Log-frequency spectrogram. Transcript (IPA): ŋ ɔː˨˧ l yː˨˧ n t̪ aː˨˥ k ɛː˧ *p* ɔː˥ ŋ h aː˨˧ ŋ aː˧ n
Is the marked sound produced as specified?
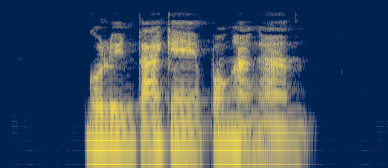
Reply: yes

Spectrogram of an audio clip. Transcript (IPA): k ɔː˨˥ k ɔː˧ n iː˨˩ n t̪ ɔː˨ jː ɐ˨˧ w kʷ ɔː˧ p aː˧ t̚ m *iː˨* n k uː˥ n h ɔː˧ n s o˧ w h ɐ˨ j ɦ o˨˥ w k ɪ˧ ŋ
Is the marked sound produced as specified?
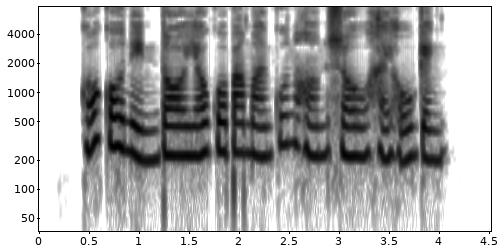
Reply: no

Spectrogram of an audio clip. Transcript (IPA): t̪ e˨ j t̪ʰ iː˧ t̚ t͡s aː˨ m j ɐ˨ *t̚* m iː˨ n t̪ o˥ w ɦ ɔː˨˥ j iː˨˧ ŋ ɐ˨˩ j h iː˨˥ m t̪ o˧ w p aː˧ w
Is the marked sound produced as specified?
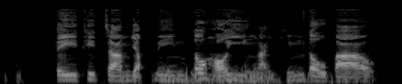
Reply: no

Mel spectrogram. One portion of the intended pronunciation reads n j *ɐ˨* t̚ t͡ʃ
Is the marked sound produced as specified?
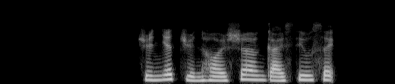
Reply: no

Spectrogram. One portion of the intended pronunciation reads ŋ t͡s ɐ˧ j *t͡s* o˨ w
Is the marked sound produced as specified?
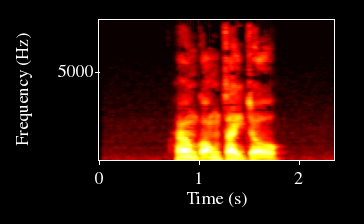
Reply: yes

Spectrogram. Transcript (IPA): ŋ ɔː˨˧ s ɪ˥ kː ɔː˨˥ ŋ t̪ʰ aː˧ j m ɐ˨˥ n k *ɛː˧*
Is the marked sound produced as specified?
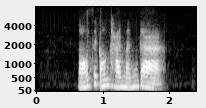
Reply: no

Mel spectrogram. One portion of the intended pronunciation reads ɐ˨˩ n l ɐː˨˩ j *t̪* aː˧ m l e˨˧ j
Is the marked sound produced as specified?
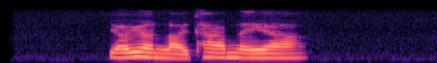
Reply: no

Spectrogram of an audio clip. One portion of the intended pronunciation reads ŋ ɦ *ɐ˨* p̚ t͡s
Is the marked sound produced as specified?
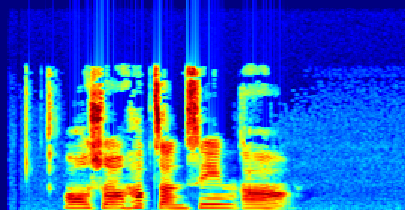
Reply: no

